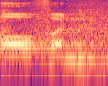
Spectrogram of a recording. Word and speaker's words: often: में क्या होगा, हाउ ऑफन, ऑफ्टन में टी साइलेंट होता है, ओ एफ टी ई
